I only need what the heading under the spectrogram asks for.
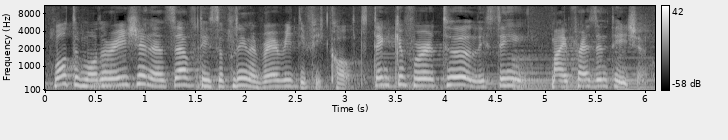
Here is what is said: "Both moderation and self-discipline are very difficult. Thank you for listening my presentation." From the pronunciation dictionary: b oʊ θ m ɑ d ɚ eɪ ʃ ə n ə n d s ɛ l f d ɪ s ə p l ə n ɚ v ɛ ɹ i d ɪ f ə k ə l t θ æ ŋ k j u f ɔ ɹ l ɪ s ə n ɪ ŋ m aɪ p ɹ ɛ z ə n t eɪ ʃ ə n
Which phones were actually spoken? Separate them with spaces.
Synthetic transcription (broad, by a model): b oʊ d m ɑ d ɚ eɪ ʃ ə n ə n s ɛ l f d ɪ s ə p l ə n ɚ v ɛ ɹ i d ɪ f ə k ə l t t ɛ ŋ k j u f ɔ ɹ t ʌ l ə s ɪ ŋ m aɪ p ɹ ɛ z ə n t eɪ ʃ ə n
